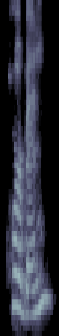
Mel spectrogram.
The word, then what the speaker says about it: Horobin: active on linkedin and my last name is spelled h-o-r-o-b-i-n so it's pronounced corbin i'd love to chat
